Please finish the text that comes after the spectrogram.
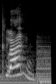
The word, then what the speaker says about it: climb: ऐसे ही अगर मैं बोलूँ क्लाइंब, तो बेसिकली स्पेलिंग क्या होता है? CLIMB। तो M के बाद B आया पर B के बाद आगे कुछ भी नहीं आया, इसीलिए B साइलेंट हो जाएगा।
